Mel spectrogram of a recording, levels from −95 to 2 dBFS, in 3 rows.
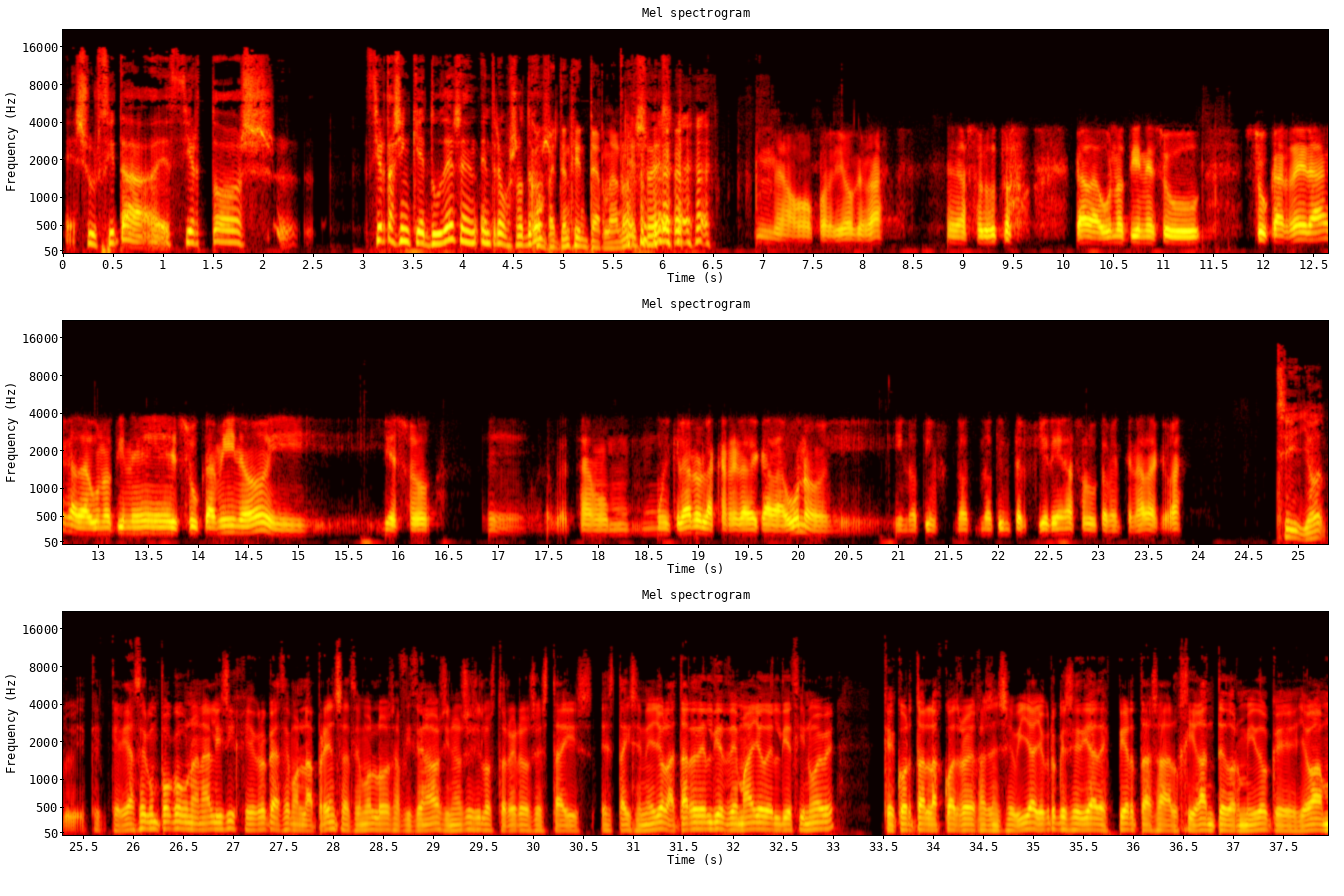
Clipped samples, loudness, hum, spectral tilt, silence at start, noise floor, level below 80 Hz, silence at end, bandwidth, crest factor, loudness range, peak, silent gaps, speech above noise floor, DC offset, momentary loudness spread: under 0.1%; -28 LUFS; none; -5 dB/octave; 0 s; -81 dBFS; -58 dBFS; 0 s; 14 kHz; 18 dB; 6 LU; -10 dBFS; 33.39-33.48 s; 53 dB; under 0.1%; 13 LU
